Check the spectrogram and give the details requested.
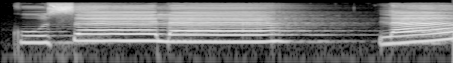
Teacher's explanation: huruf Sin panjang dua harakat quusala la Mad Thobi'i muqaddar karena ada baris fathah panjang di atas huruf lam cara bacanya panjang lamnya dua harakat · Mad thi'i dahiri karena ada Alif didahului fathah maka huruf Sin panjang dua harakat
